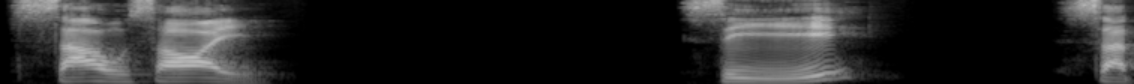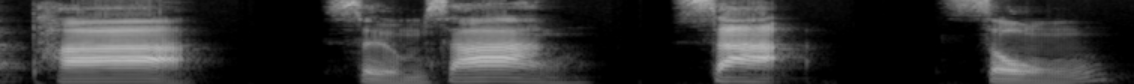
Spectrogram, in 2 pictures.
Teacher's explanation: เราจะไม่อ่านออกเสียงรอเรือแต่จะออกเสียงเฉพาะพยัญชนะตัวหน้าเพียงตัวเดียว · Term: ควบไม่แท้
